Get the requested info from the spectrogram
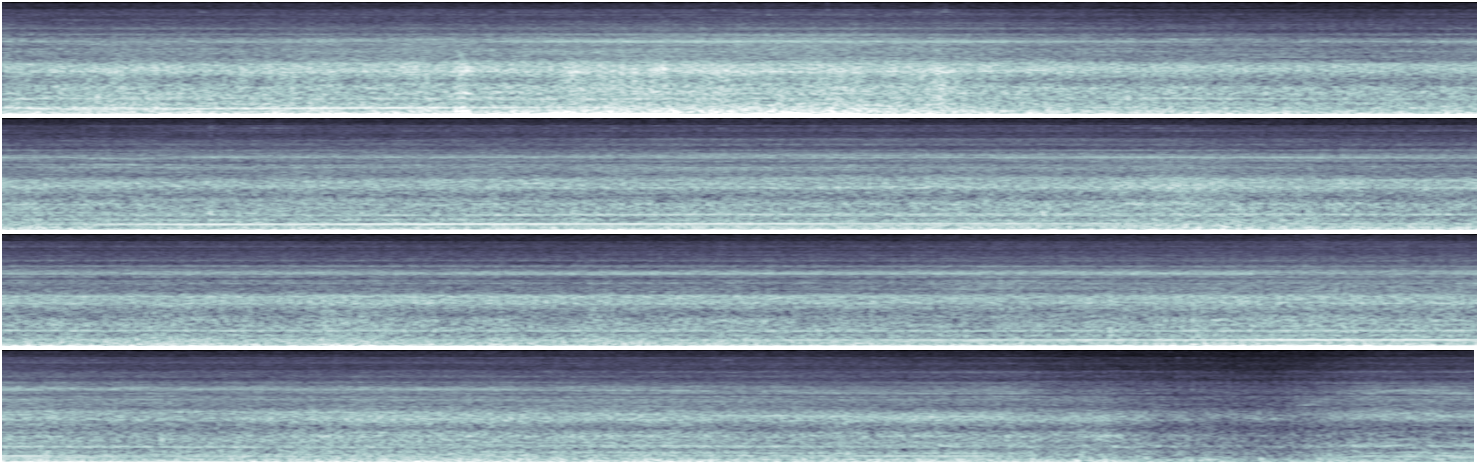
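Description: Motor vehicle engine running steadily on the move, its note wavering a little, under a heavy rumble of wind on the microphone. The sound dips briefly near the end.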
